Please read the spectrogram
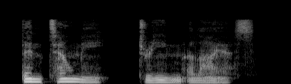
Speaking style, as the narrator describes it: she murmurs

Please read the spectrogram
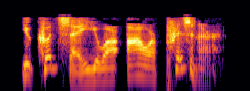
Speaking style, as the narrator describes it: Maya pointed out sharply

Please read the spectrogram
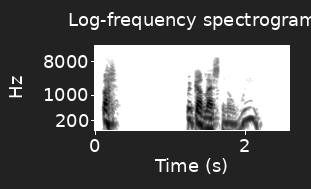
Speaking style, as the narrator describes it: Tanya Yagol spluttered

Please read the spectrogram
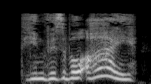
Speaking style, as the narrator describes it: Janine said in an awestruck tone

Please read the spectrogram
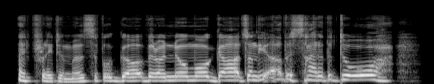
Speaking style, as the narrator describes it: moaned Gwynedd

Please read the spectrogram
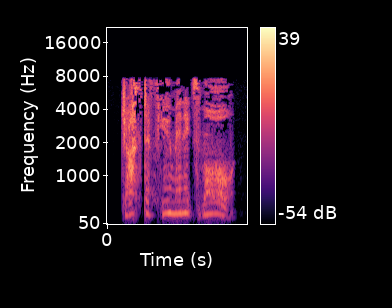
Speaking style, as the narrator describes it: replied Raffles quietly

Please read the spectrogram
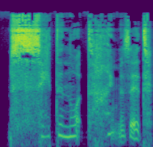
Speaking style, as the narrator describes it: Morgana gasped

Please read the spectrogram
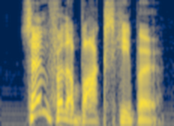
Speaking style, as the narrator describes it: shouted

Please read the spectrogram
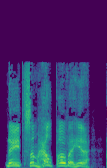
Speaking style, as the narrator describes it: Kruxa shouted

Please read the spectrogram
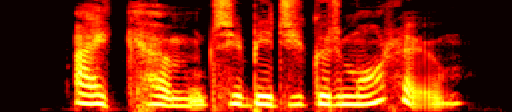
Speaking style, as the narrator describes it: Sarisha said in her same fake, sweet voice

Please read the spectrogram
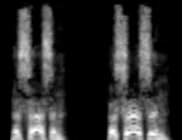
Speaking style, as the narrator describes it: Rohaon, pale-faced and stammering, backed away from the two of them and began shouting

